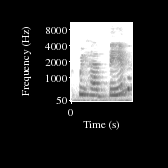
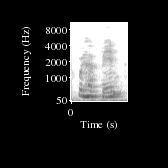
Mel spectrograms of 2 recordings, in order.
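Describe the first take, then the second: First: Higher-pitched, talking through a yawn; words stretched by a stifled yawn. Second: Said in the usual way. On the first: Real, not acted. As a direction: let a real yawn creep into the words. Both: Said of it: "excuse me, yawning".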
